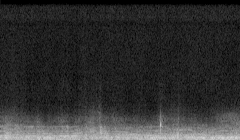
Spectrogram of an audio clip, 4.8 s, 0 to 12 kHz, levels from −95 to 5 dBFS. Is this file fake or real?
fake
